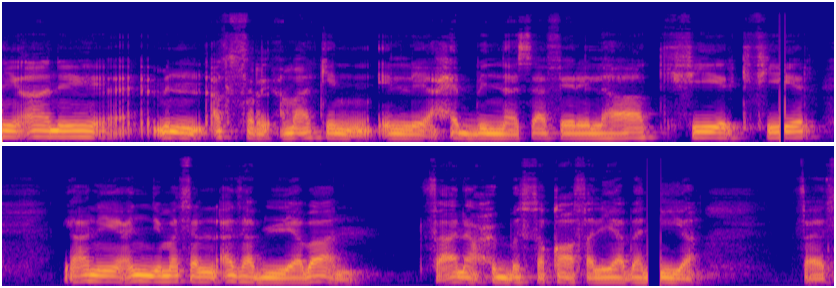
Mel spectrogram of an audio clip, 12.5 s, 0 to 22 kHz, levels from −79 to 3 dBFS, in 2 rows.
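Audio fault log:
5.83–5.87 s and 11.08–11.18 s, Bluetooth dropout: the speech cuts to silence for about 40 ms, then about 100 ms, likely from packets lost on the wireless link. Unlike a stall or buffer underrun, it resumes later in the speech, as if it had played on.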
